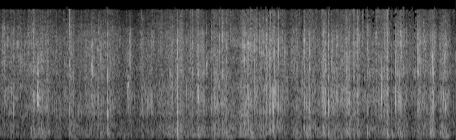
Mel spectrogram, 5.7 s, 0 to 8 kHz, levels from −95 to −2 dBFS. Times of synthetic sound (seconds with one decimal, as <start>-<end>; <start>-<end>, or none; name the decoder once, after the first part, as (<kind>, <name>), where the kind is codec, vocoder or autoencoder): 2.4-3.2 (codec, SNAC)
